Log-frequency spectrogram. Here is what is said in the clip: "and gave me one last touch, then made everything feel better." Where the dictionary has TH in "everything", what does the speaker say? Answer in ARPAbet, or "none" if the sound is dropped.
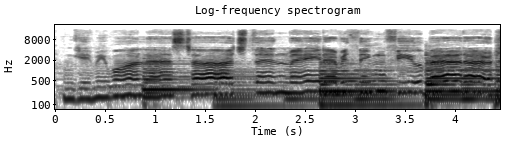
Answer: TH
